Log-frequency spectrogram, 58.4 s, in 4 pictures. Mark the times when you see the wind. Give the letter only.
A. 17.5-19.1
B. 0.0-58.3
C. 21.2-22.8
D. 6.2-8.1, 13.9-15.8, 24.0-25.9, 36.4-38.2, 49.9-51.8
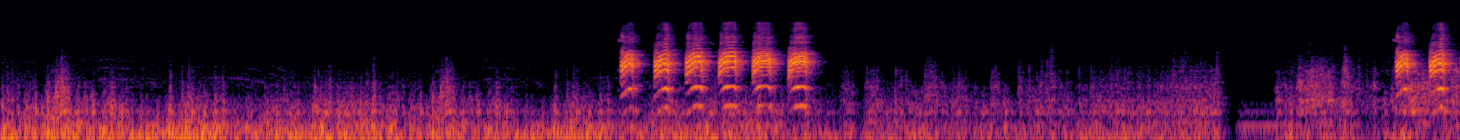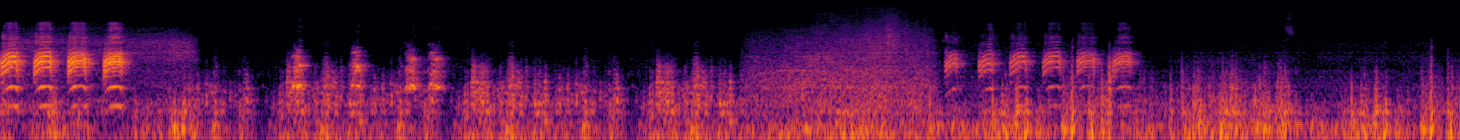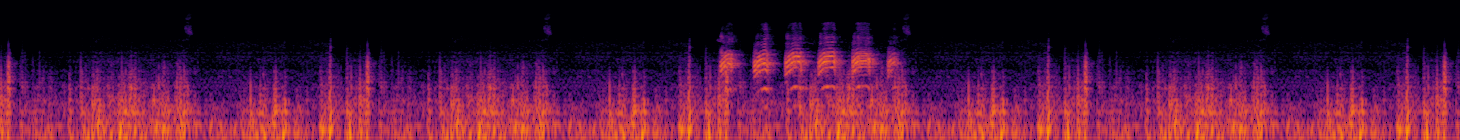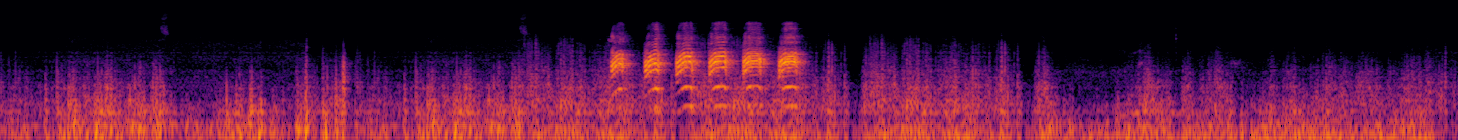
B.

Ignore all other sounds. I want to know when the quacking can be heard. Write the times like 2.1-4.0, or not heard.
6.2-8.1, 13.9-15.8, 24.0-25.9, 36.4-38.2, 49.9-51.8.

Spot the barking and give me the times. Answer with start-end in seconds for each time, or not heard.
17.5-19.1.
